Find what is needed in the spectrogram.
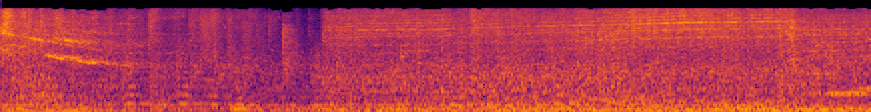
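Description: Cartoon sound effect of a large armoured train speeding along its rails: a steady, dense mechanical rush, with a falling whoosh in the first second and background music mixed in.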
